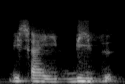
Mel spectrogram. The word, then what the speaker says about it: decided: Therefore, what we are going to do is add this sound id. Decide, decided. Recommend, recommended.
